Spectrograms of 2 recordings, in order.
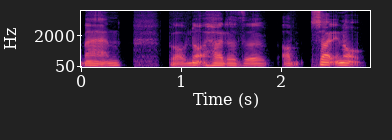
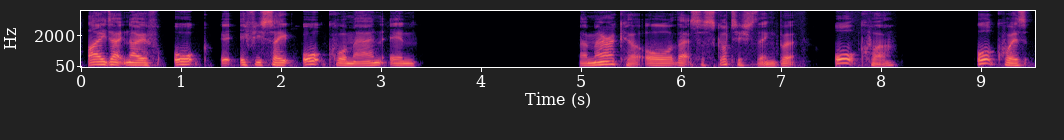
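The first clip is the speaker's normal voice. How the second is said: ordinary delivery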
